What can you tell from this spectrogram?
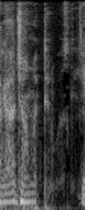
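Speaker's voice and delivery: breathy whispered awe; whispering. Real, not acted. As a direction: whisper it like a secret. Whispered agreement.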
